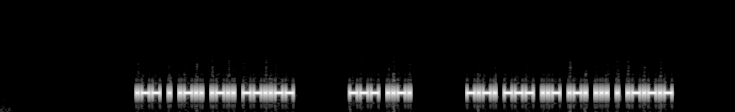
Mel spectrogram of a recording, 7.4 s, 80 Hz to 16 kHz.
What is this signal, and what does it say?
Morse code, heard as a keyed tone, about 43 wpm, 700 Hz. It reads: WELL, OF COURSE.
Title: 3x Word-Spacing - Sentences from Top 500 Words - 45wpm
